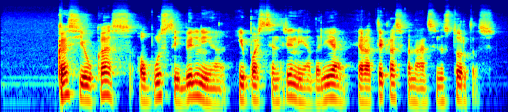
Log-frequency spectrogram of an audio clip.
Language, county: Lithuanian, Vilnius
